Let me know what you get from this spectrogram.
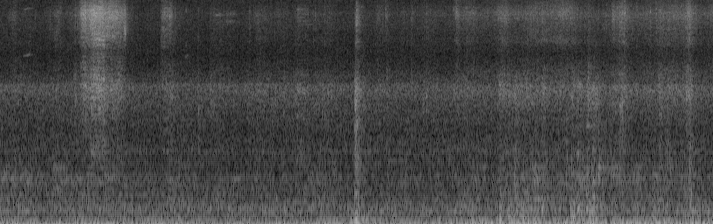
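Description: Moving passenger train heard from inside the carriage: a steady low rumble of wheels on the rails, with a brief hiss about a second in and a faint click a few seconds later.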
